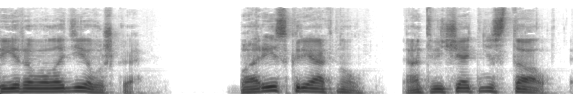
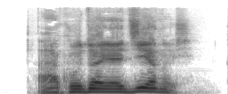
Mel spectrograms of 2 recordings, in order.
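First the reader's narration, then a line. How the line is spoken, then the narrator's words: Snorting. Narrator (Russian): хмыкнул тот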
